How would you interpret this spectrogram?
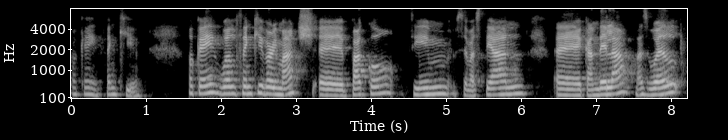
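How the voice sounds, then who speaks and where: A woman hosting an unscripted panel discussion, speaking in a hesitant, halting way with frequent pauses. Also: medium pitch, pushed and bright. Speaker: host of a post-show panel, theatre director.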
